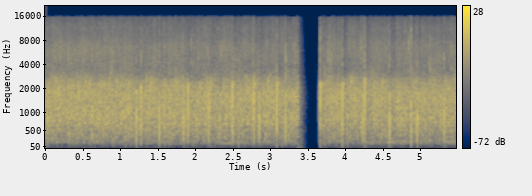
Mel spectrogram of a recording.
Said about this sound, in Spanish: Oye, muy entretenido, pero ya estamos en el tiempo, así es que un tremendo aplauso para Pepe Aut, Jaime Belolio.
